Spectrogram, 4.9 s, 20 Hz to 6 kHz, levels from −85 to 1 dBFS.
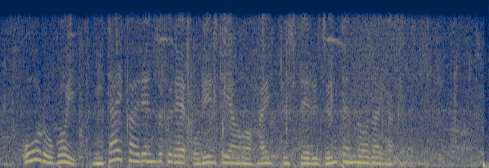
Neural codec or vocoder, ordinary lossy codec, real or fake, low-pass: vocoder, 44.1 kHz, 128 mel bands every 256 samples, BigVGAN v2; none; fake; 5.4 kHz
